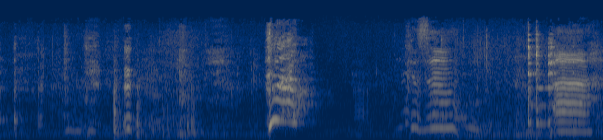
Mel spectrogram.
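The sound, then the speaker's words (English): A single sharp, loud sneeze bursts out midway, while voices talk before and after it. “Cousin, bless you.”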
